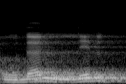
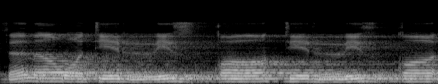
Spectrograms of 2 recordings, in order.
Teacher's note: jangan dilamakan, jadi langsung saja masuk tanpa dengung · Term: idgham bila gunnah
